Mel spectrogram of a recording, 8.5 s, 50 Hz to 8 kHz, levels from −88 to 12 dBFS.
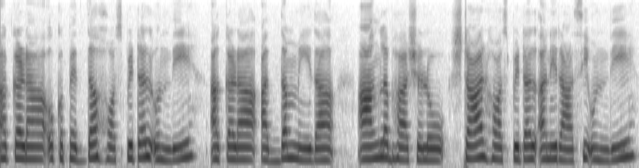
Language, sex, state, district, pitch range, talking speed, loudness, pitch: Telugu, female, Telangana, Hyderabad, 210-235 Hz, 105 wpm, -16 LUFS, 220 Hz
